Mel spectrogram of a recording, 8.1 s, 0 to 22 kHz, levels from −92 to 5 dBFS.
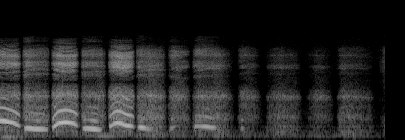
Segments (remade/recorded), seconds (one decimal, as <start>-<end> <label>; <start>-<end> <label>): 0.0-8.1 recorded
